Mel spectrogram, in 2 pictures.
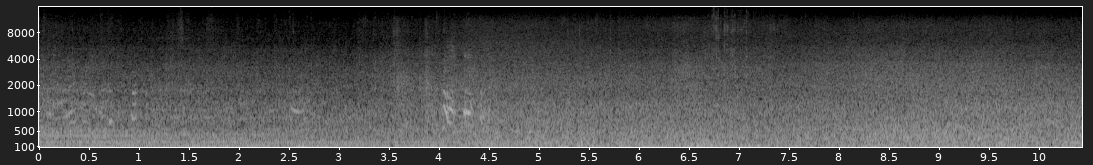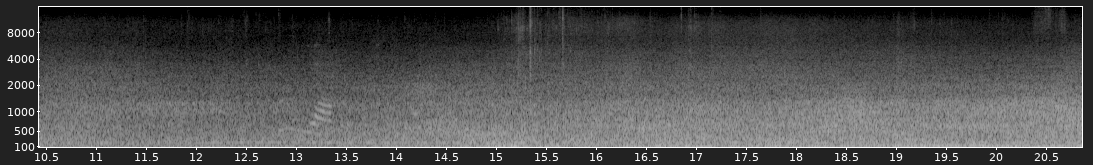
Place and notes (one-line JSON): {"title": "大鳥村, Dawu Township - At the seaside", "date": "2014-09-05 16:55:00", "description": "Sound of the waves, At the seaside\nZoom H2n MS +XY", "latitude": "22.41", "longitude": "120.92", "altitude": "39", "timezone": "Asia/Taipei"}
